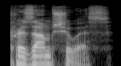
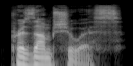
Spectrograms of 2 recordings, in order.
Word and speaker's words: presumptuous: Next is presumptuous, and presumptuous has 4 syllables, and the stress is on that second syllable, and the S almost sounds a little more like a Z. Presumptuous, presumptuous.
